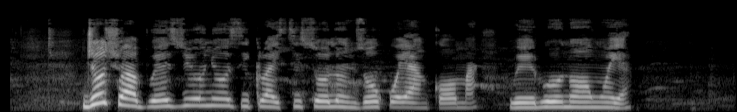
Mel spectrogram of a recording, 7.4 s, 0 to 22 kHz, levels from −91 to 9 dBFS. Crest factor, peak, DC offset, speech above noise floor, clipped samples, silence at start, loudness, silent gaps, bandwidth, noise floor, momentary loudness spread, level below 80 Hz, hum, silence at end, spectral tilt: 20 dB; -4 dBFS; under 0.1%; 44 dB; under 0.1%; 0.85 s; -23 LUFS; none; 11.5 kHz; -66 dBFS; 14 LU; -78 dBFS; none; 1.1 s; -5.5 dB/octave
